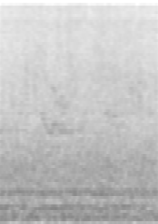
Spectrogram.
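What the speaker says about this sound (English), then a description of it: "all these bees you see flying around, they'll have calmed down" Honeybees flying around a newly installed hive in spring, a steady dense buzzing hum from many insects close by, continuous and even throughout with no talking.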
